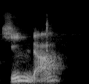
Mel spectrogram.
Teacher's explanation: Japanese phonology neutralizes the nasals n and m, coronal and labial nasal, to a coronal nasal preceding a voiced coronal stop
